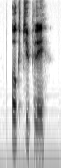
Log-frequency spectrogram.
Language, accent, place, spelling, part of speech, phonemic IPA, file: French, France, Lyon, octupler, verb, /ɔk.ty.ple/, LL-Q150 (fra)-octupler.wav
- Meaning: to octuple; to multiply by eight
